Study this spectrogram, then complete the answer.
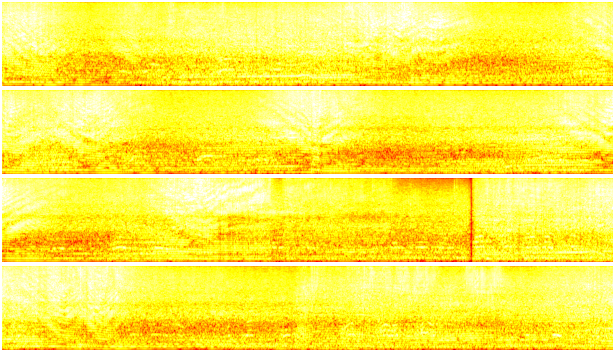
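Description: Motorcycle engines rev loudly and roar past, rising and falling in pitch.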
